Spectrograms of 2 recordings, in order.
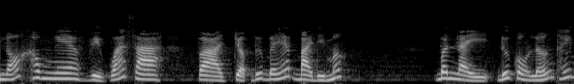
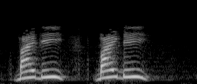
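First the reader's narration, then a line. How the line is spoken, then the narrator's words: Panicked scream. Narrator (Vietnamese): Cô hốt hoảng hét lên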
